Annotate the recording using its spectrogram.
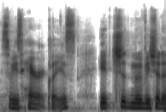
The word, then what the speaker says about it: Heracles: Hercules is actually the Roman pronunciation of the name. – Heracles. – Heracles is the Greek.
